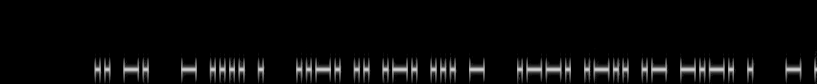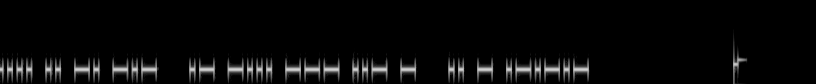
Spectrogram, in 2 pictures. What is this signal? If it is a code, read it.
Morse code, heard as a keyed tone, about 25 wpm, 700 Hz. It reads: IN THE FIRST PLACE THINK ABOUT IT.
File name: practice / 25wpm / Sentences with 3-Word Phrases - 25wpm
